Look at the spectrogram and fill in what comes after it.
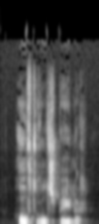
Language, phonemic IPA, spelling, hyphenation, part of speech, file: Dutch, /ˈɦoːft.rɔlˌspeː.lər/, hoofdrolspeler, hoofd‧rol‧spe‧ler, noun, Nl-hoofdrolspeler.ogg
- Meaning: 1. lead actor, actor playing a main role 2. protagonist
